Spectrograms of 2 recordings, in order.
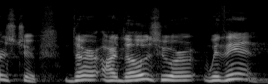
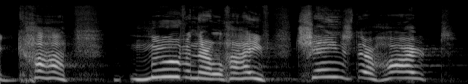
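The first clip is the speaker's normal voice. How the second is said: raised, fervent preacher's plea; preaching at full force; 6 semitones higher, 5 dB louder than usual. Acted. Pastor urges the congregation to keep praying, fervent preaching. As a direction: lift it to the back pew, pleading.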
